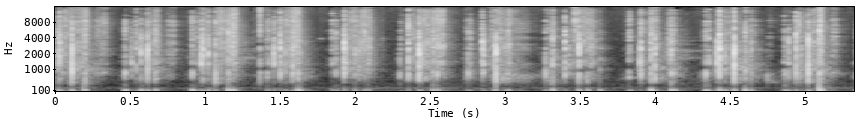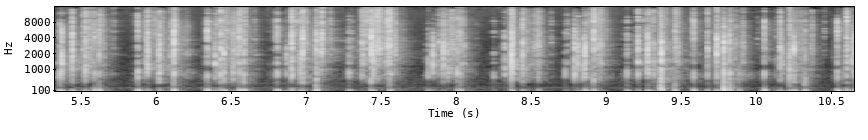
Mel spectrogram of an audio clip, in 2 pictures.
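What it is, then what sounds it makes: Polystyrene foam block. A small rectangular white foam block, apparently expanded polystyrene packaging, is held in both hands while fingertips and nails tap and scratch along its surface. The result is a steady, rhythmic run of short, dry crackling and crunching bursts with a bright, gritty hiss over soft low thumps, each burst separated by brief near-silence.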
